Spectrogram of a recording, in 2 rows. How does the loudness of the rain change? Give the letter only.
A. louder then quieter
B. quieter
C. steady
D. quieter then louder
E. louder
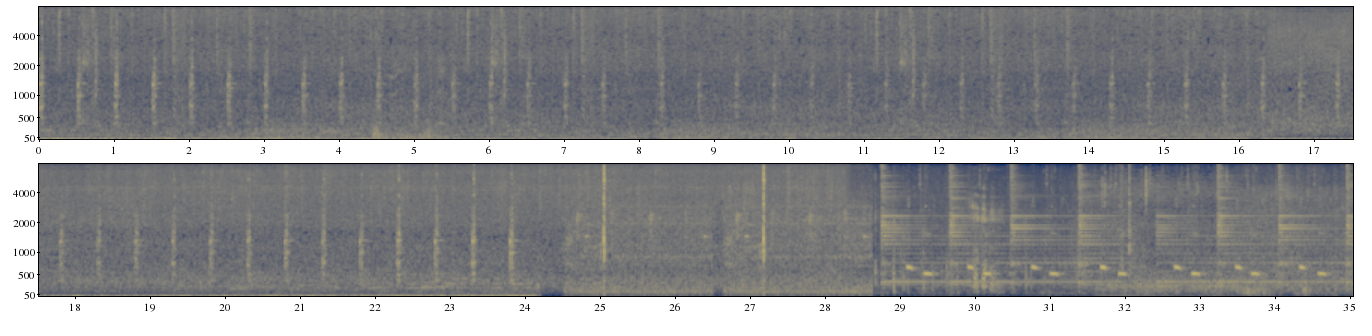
C.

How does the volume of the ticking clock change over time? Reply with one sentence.
The volume of the ticking clock goes down, then up.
